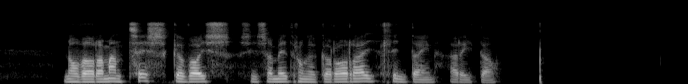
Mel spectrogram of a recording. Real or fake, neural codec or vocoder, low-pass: real; none; 7.2 kHz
